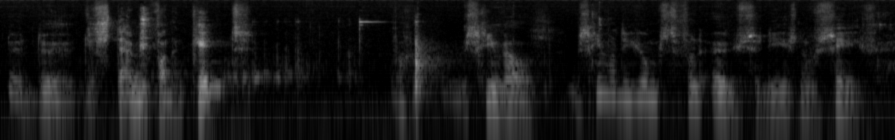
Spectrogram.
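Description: An actor playing an earnest, pompous amateur playwright in a television drama, halting and theatrical. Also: male voice, mid-range voice, wildly swooping pitch. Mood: earnest, hesitant. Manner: hesitant, halting, declamatory. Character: earnest, pompous amateur playwright presenting his lofty verse. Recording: noisy old television broadcast audio.

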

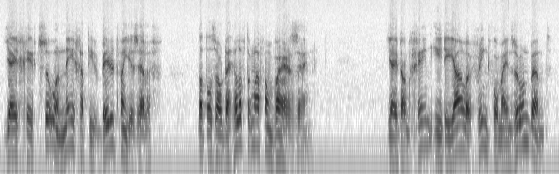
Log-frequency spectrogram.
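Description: A shrewd middle-aged businessman in a Dutch radio drama, with a Netherlands accent. His voice is husky and moves animatedly up and down. He probes and patronises, jovial on the surface and domineering underneath. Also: mid-range voice, very animated, unhurried, exaggerated voice. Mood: patronising, insistent. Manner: probing, patronising, wordy. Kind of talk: Dutch radio play acting.

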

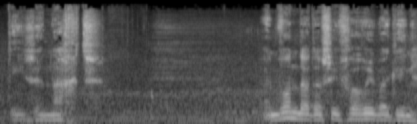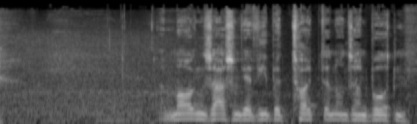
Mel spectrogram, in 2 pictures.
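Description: An actor playing a haunted, plainspoken expedition survivor who recounts hardship in dramatic, halting audio drama narration. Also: male voice, medium pitch, vocal fry, darkish tone, a little hiss or hum. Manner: dramatic, halting with emphatic repetition.

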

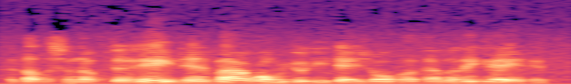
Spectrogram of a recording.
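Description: An actor playing a skeptical senior police commissioner in a radio drama, brisk and dryly sarcastic. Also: male voice, medium pitch, slight background noise, lightly acted. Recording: dull lo-fi radio drama recording.

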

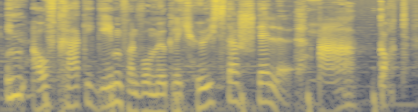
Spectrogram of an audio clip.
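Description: A man's voice: fairly high pitch, a little slow, vocal fry, faint music behind. An actor playing a reluctant, flippant agency man in a satirical radio drama, wry and evasive.

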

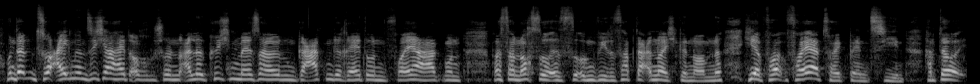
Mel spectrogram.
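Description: A woman's voice: medium pitch, fairly quick, few pauses, fairly bright tone, lightly acted. An actress playing an anxious, exasperated businesswoman and mother in her forties in a naturalistic radio drama, agitated and sarcastic, repeating herself. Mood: biting sarcasm. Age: 40s.

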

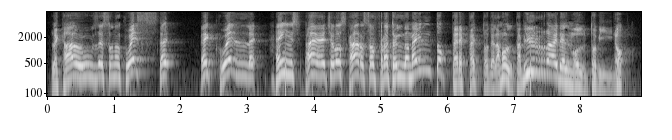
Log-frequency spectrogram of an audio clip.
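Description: A man reciting poetry as a stage actor, in a dramatic, declamatory and solemn manner with long pauses. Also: extremely high pitch, expressive, sharp tone. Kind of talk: dramatic theatrical poetry recitation for radio theatre.

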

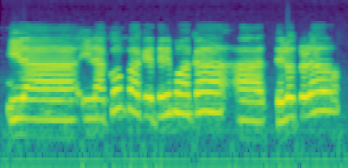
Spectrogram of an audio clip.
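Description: A man's voice: very high-pitched, clear, resonant tone, no echo, highs cut off. A man with an Argentine accent conducting a live radio interview, hesitating and repeating words as he forms his questions. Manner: halting, repeats words while forming questions.

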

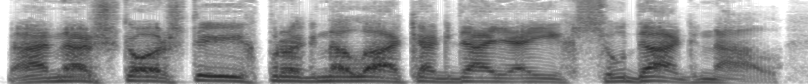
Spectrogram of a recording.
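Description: Мужчина изображает грохочущего невидимого великана. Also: male voice, very animated, takes it slowly, vocal fry, sharp tone, slightly rough, no echo, studio quality, exaggerated voice. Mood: angry. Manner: booming, rumbling. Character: huge invisible giant husband, gruff and menacing.

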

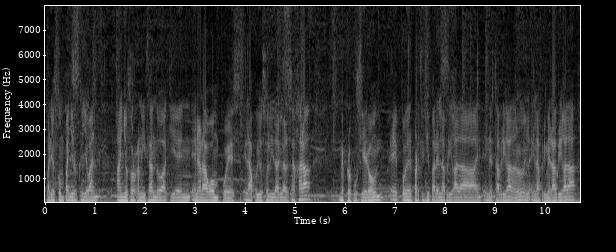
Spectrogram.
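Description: A man, an activist guest in a radio interview, speaking earnestly with halting restarts. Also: mid-range voice, flat delivery, music in the background.

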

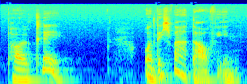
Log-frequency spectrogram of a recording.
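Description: A woman's voice: sits low, sing-song, takes it slowly, creaky, husky, exaggerated voice. A woman playing a touchy, sensual female cat in a radio drama, purring and sulky in a dramatic way. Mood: cool, offended.

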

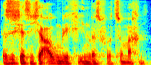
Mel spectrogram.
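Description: An actor playing a paternal, persuasive intelligence chief in a radio play, theatrical, with a deep husky voice. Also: male voice, fairly even intonation, fast. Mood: grave, persuasive.

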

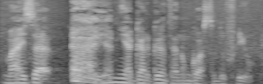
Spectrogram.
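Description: A man playing a fussy, reluctant grumbler in a radio drama, with a creaky voice. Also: medium pitch, a little fast, fairly bright tone. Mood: grudging. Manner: throat-clearing, grumbling. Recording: faint ambient noise.

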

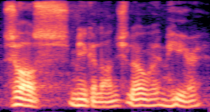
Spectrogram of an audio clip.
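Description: A man's voice: mid-range voice, unhurried, slightly rough. A man playing a weary, learned middle-aged father in a radio drama, with a hesitant, explanatory way of talking. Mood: lecturing.

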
